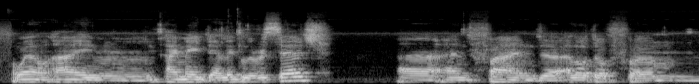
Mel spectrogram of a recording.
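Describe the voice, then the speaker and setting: The speech moves at a very slow pace, its loudness very even and its pitch varying in an ordinary way. Audible room echo and noticeable background noise fill the recording. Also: man, fairly low pitch for a man. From Ukraine. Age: 30s. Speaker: job candidate, junior programmer. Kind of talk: mock job interview. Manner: halting, many fillers.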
